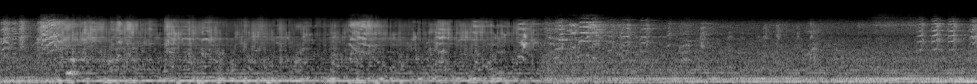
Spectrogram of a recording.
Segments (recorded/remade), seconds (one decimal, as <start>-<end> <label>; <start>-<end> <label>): 0.0-0.6 recorded; 0.6-5.4 remade; 5.4-9.8 recorded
